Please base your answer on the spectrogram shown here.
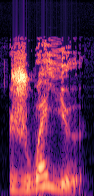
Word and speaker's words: joyeux: Joyeux. Final X not pronounced, and then joyeux.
